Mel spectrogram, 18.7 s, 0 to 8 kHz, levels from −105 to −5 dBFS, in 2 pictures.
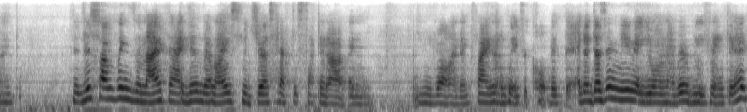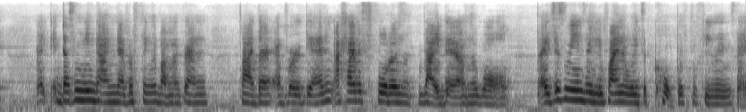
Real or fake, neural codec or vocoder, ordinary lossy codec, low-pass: fake; codec, 24 kHz, 1 kbps, SNAC; none; 7.2 kHz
